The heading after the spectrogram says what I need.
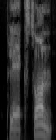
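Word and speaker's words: flexion: এর পরে ওয়ান আছে তাই এর জন্য কস উচ্চারণ হলো তাই এটা কি হলো ফ্লেক্সন ফ্লেক্সন তারপরে দেখো সাফিক্সন এখানেও এক্স আছে এবং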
